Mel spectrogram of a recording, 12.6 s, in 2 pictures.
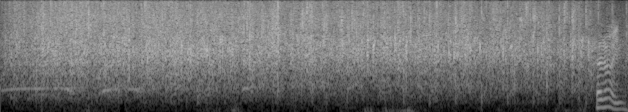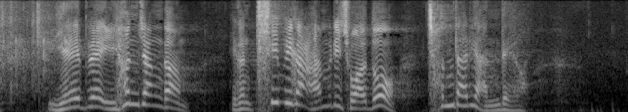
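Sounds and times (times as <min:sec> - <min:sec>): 
audience applause: 0:00.0 - 0:07.0
speech: 0:06.0 - 0:11.6.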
